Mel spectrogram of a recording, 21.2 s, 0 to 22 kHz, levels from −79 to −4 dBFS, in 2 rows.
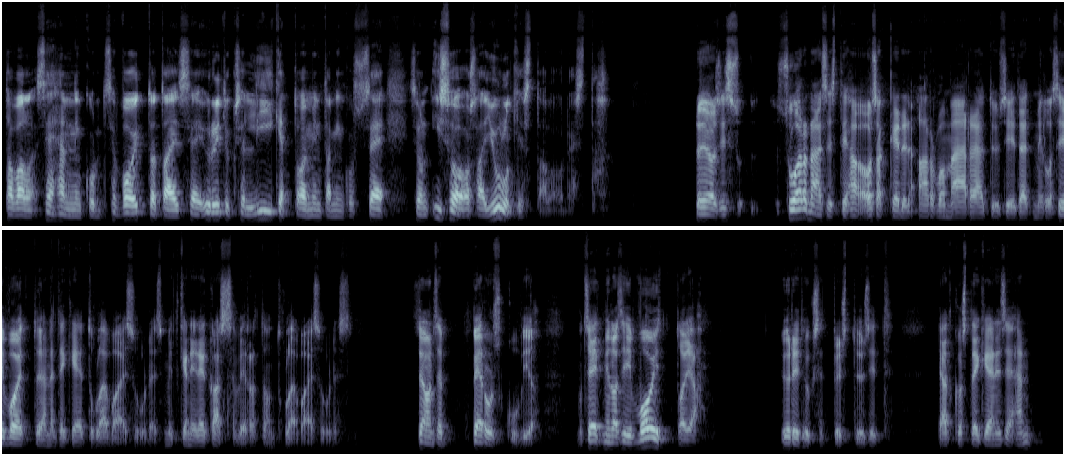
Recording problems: thin; somewhat; fading below 300 Hz

